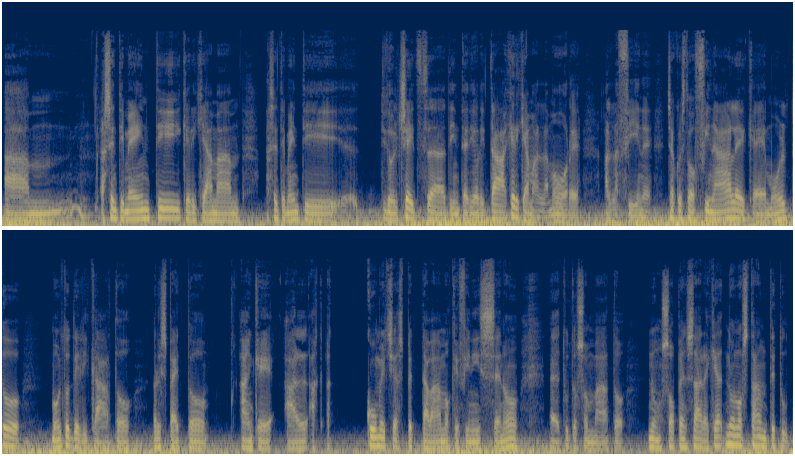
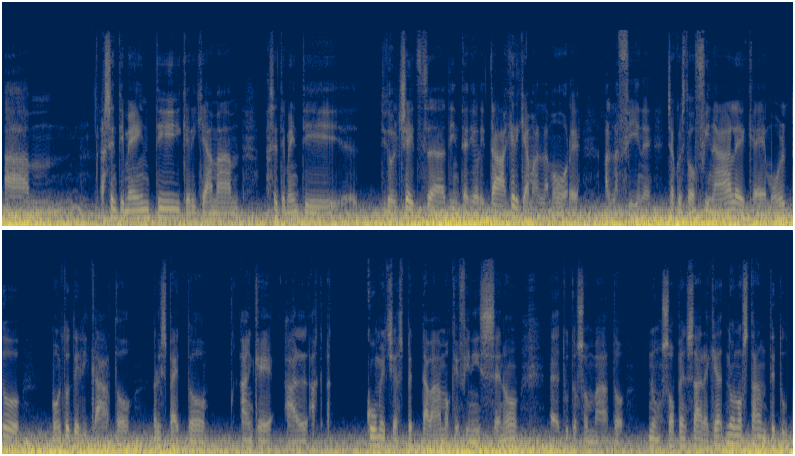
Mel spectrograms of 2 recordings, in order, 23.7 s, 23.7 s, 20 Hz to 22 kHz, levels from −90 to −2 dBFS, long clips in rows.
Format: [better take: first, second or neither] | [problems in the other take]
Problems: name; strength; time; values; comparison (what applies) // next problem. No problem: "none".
first | low rumble; loud; throughout; 4 dB below the speech; faint in the first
